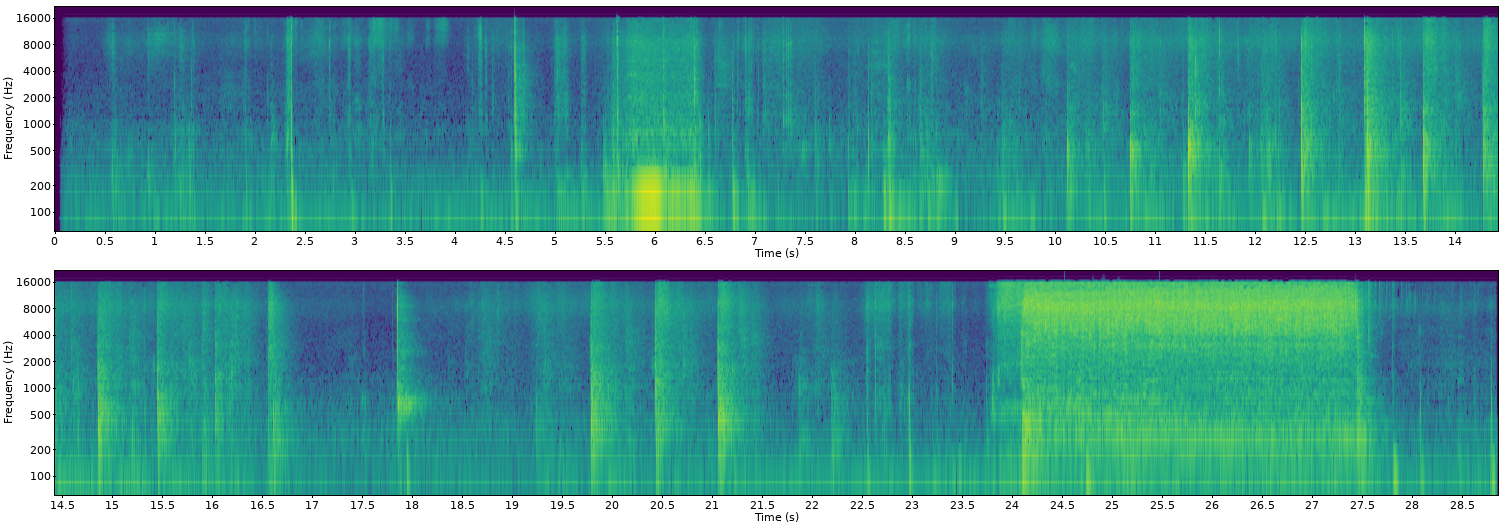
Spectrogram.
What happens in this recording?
I was taking a break from the task that I had finished. I felt thirsty. I stood up, walked all the way to the hall, switched the lights of the kitchen on and drank water.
